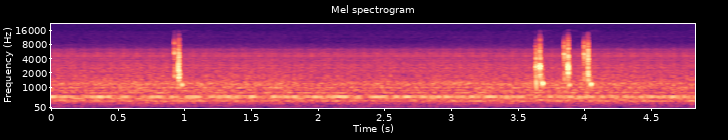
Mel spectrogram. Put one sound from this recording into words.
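Short electronic menu clicks sound a few times.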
